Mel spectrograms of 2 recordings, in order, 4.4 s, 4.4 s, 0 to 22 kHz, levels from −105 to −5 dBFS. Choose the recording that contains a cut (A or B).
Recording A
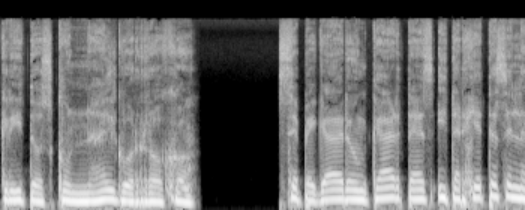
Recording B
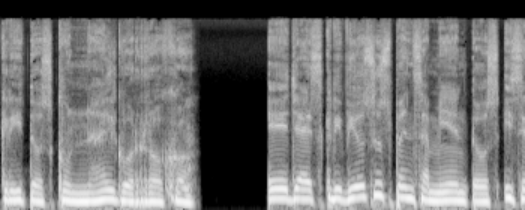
B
